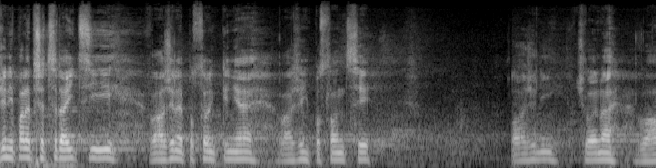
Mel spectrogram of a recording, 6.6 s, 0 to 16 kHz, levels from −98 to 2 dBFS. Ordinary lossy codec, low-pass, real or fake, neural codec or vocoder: Opus, 64 kbps; 14.4 kHz; real; none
